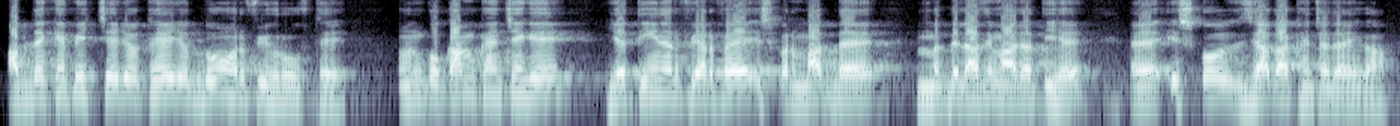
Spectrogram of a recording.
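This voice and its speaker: A man with a Pakistani Urdu accent gives a slow beginner's lesson, drawing out each letter sound and calling it out loudly. His voice sits slightly high. The recording rings with a long, hall-like reverb. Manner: patient, repeats letter sounds slowly and loudly. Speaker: Quran reading teacher.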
